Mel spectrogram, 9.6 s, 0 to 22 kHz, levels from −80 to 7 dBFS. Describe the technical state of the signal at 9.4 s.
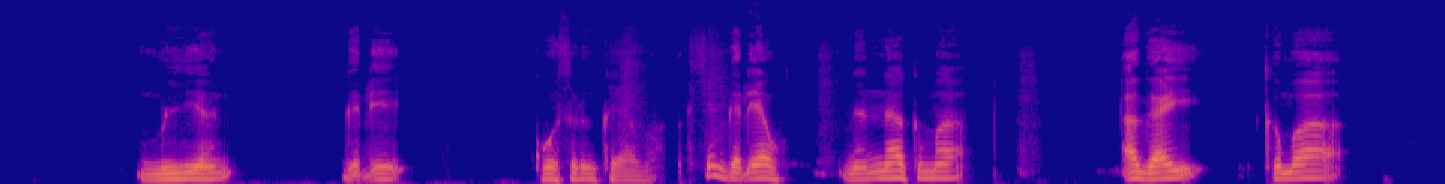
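At 9.4 s the speech signal is intact, with no audible technical fault at that point.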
